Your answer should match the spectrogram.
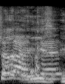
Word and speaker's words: Solanke: I've never heard anyone say it like that. – Yeah, it's Solanke. – He's Nigerian.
